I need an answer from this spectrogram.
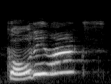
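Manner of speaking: drawn-out high shocked cry; slow, loud, high disbelief; amazed, loud and high. Acted. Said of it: "said the bear".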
